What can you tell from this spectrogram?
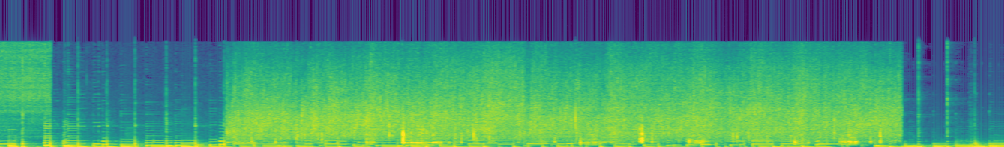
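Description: Syrup-coated peanuts sizzling in an electric grill pan while a wooden spatula stirs them, with scattered clicks and scrapes against the pan. The sizzling starts about three seconds in and stops shortly before the end, over light guitar music.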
